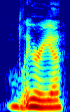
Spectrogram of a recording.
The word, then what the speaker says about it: Olearia: Macintosh has very few Daisy players to choose from, and this is one called Oleria. Olearia, O-L-E-A-R-I-A. I believe that's how you pronounce it. – That's correct.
